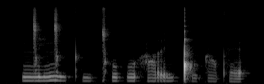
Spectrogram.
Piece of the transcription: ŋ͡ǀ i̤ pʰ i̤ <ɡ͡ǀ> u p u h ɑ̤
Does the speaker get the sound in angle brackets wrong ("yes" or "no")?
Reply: yes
